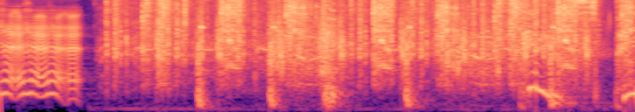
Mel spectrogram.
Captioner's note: all make animal noises; camera shutters clicking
